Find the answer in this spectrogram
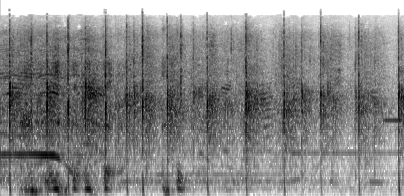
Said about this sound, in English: Wow, my Dutch is growing. Oh, clap for me.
